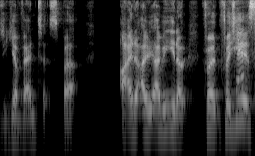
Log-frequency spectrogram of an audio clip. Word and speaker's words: Juventus: Anytime I've ever heard a player or a sportscaster talk about Juventus, it's pronounced with a Y rather than H. It's Juventus, but I mean, for years though, chat's saying you're right that it's Juventus.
